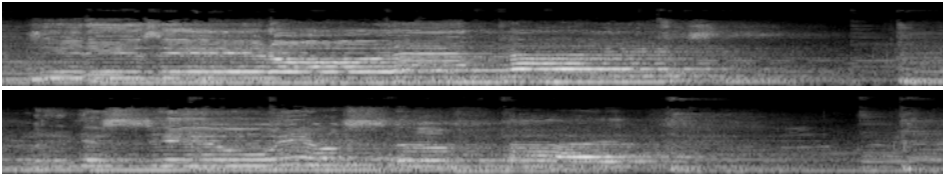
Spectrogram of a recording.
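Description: Live song in a large arena: a man singing over guitar, recorded by a phone from high in the crowd, with a short break between phrases about four seconds in.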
